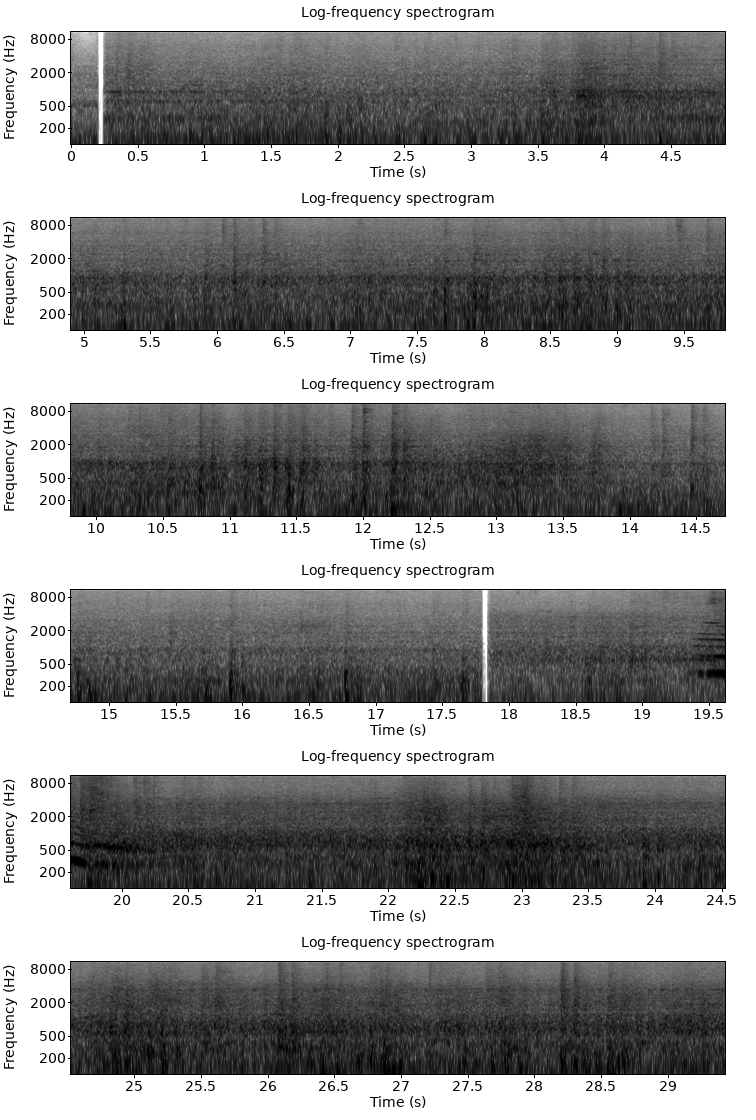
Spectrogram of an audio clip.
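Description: Double-decker express train running on the track, its wheels clacking over the rail joints under a steady rumble. It gets noticeably louder about two-thirds of the way through, with a short falling squeal as it does.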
